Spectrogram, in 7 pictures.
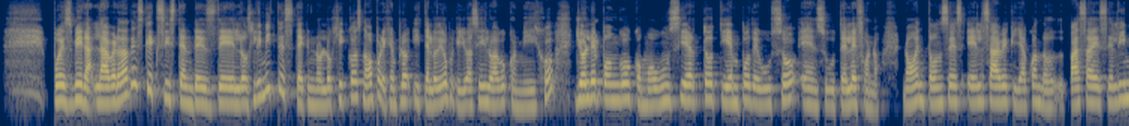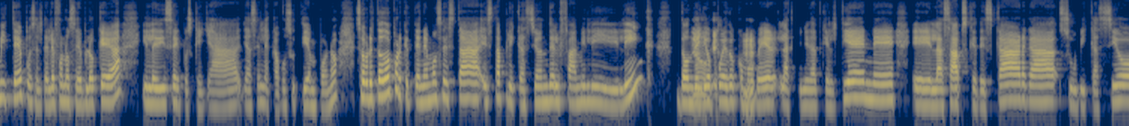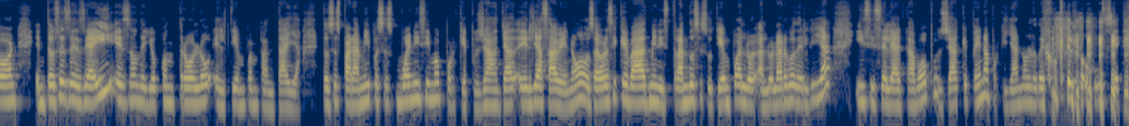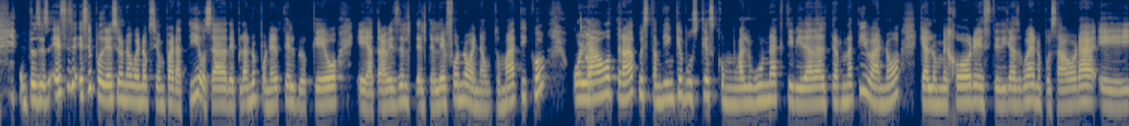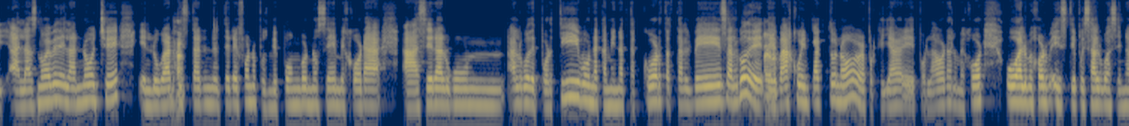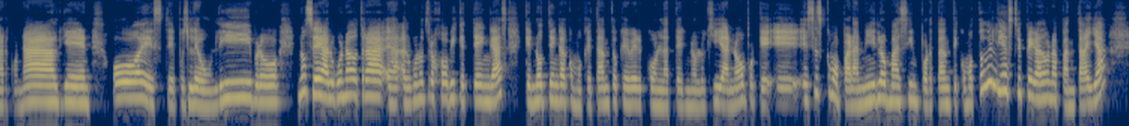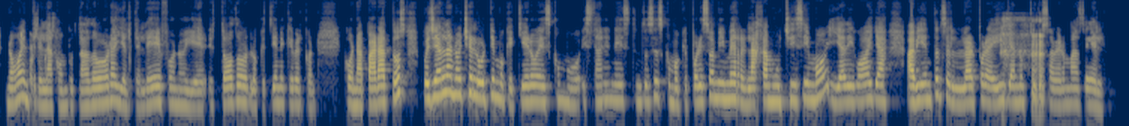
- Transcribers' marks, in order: laughing while speaking: "dejo que lo use"; laugh; chuckle
- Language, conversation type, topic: Spanish, podcast, ¿Qué haces para desconectarte del celular por la noche?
